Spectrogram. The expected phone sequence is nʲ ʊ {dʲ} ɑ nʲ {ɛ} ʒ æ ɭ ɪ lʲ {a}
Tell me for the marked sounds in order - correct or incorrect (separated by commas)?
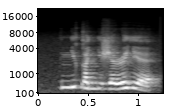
incorrect, correct, incorrect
